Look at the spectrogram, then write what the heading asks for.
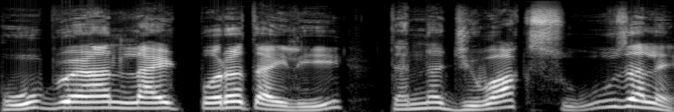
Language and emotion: Goan Konkani, happy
